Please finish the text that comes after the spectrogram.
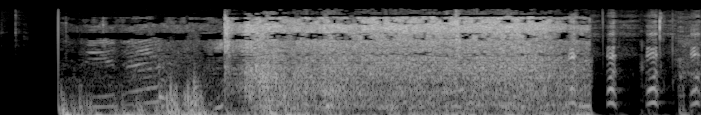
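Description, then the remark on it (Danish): A loud splash as a person dives into water, followed by a few seconds of churning, rushing water. At the end, a voice briefly starts speaking. “Ja, og det var to meget forskellige plask.”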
